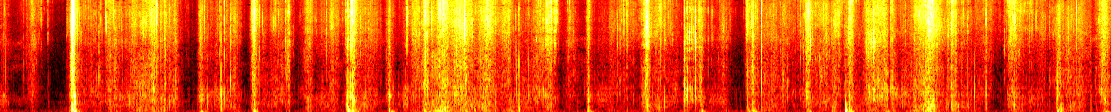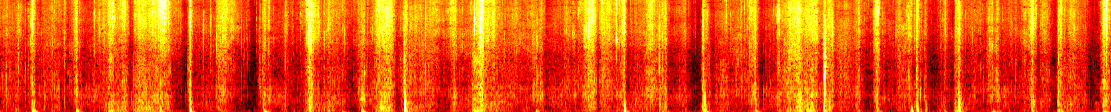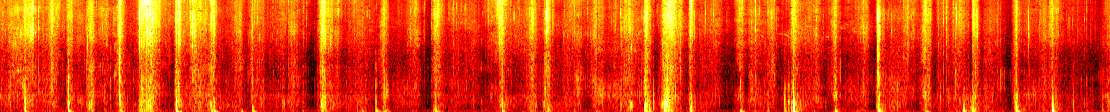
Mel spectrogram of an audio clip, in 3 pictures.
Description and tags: Footsteps Mens Dress Shoes Forest Floor
Men's dress shoes on leafy forest floor. Some breaking twigs.
foley, footsteps, sfx, soundfx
